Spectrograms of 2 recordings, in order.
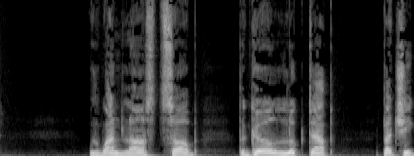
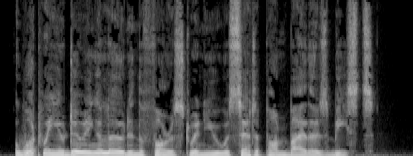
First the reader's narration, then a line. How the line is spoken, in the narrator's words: he asked her in a kindly tone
